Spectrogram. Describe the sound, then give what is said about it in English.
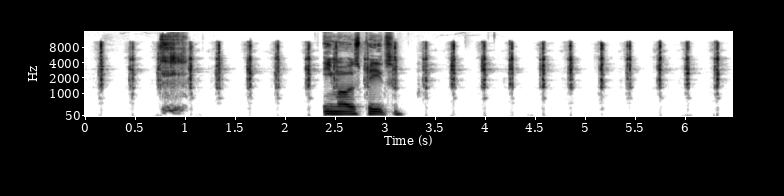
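A game show countdown clock ticks steadily at a brisk, even pace, sharp, timing 30 seconds. Near the start comes a brief breathy burst, and a voice cuts in briefly while the ticking continues. “30 seconds on the clock. Ready, set, go.”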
